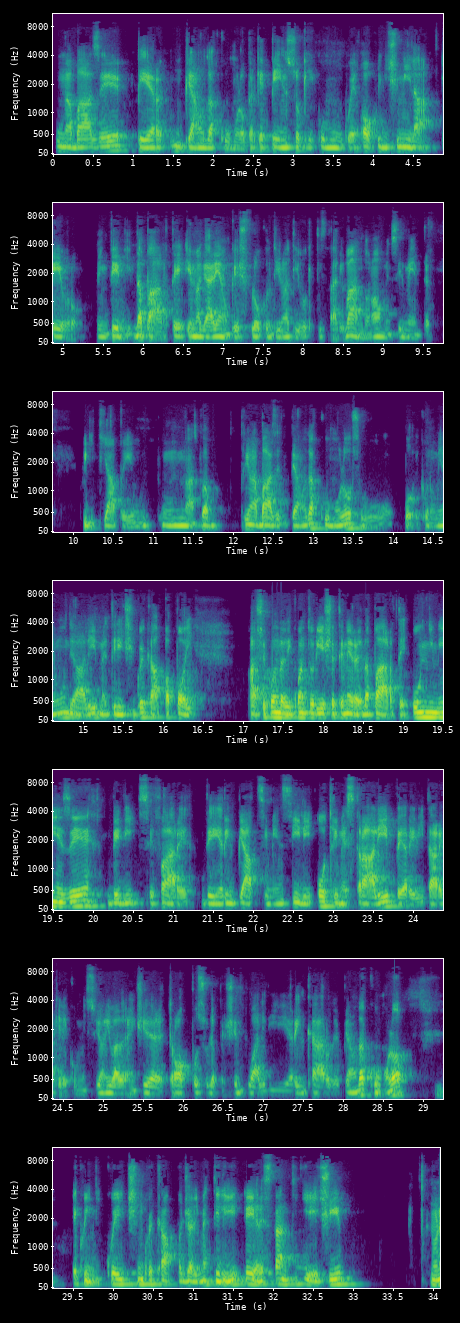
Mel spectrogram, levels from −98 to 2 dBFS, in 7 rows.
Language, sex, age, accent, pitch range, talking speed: Italian, male, 30-49, native, 110-185 Hz, 170 wpm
